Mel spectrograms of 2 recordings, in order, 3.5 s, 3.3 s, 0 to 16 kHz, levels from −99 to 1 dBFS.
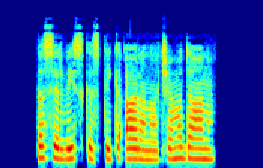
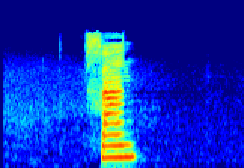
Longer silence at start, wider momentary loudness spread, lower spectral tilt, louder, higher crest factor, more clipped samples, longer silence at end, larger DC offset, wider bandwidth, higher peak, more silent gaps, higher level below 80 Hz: second, 0.5 s vs 1.15 s; second, 6 LU vs 18 LU; first, -4.5 dB/octave vs -1.5 dB/octave; about the same, -17 LUFS vs -16 LUFS; about the same, 18 dB vs 22 dB; neither; second, 0.7 s vs 1.45 s; neither; first, 9.4 kHz vs 8 kHz; about the same, 0 dBFS vs -2 dBFS; neither; about the same, -70 dBFS vs -70 dBFS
